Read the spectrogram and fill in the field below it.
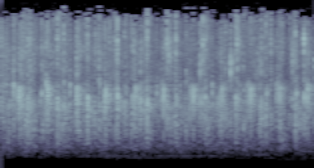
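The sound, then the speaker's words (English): A crowd at a church service claps hands for the guests in steady, dense applause, many people clapping together at once, sustained and fairly loud throughout with no voices standing out. “Why don't we give them a hand clap again?”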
